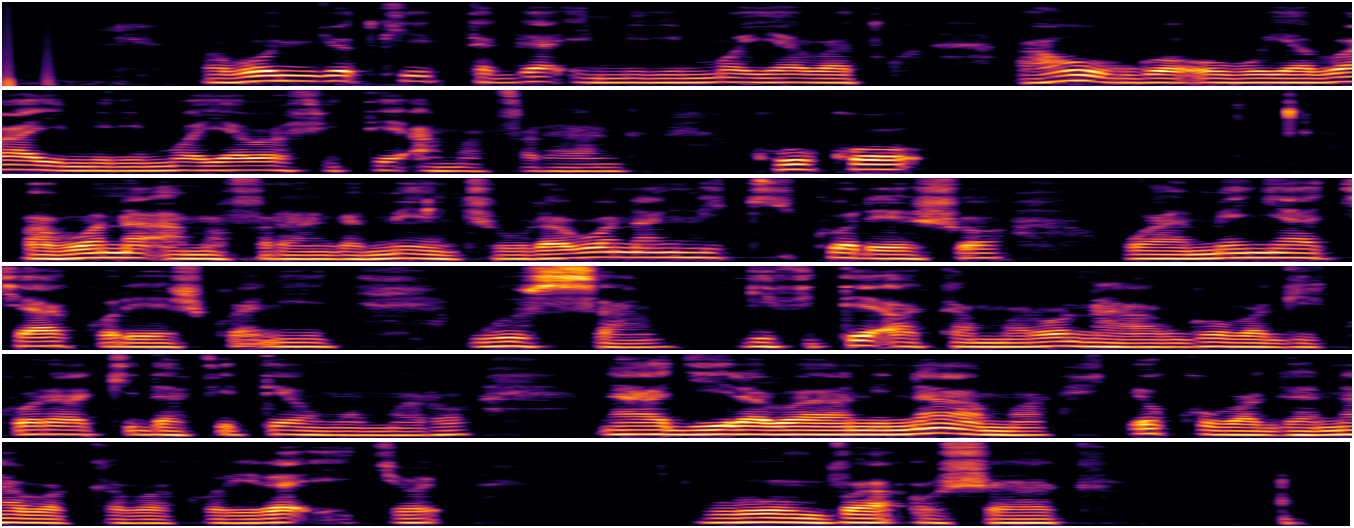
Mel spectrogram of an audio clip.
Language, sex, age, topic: Kinyarwanda, male, 25-35, education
